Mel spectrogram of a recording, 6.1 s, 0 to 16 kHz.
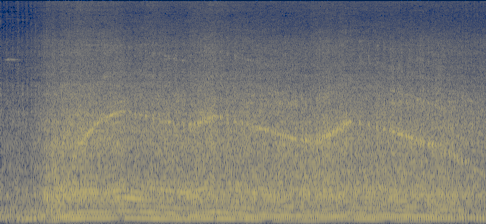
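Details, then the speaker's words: Honda Beat LED Deluxe scooter, earlier cutting out with code 7, revs up and down cleanly without stumble after DTC cleared; loose EOT oil temperature sensor socket suspected, to be cleaned and tightened. "Oke, sudah normal."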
